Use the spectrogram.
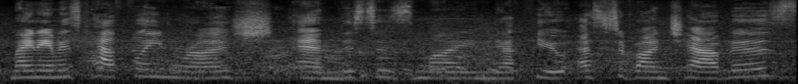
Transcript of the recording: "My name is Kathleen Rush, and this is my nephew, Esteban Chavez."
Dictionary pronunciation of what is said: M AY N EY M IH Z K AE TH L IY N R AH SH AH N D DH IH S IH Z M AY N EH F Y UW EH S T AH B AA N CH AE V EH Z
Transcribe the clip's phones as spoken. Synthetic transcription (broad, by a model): M AY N EY M IH Z K AE TH L IY N R AH SH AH N DH IH S IH Z M AY N EH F Y UW EH S T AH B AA N CH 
